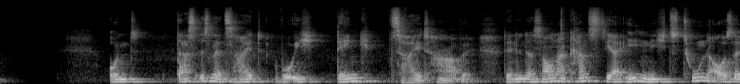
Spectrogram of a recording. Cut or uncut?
uncut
